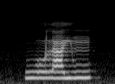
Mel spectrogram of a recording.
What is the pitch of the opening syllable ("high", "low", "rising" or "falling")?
high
